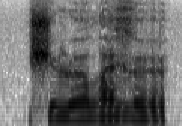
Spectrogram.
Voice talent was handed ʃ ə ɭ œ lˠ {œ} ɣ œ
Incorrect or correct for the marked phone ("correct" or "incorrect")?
incorrect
